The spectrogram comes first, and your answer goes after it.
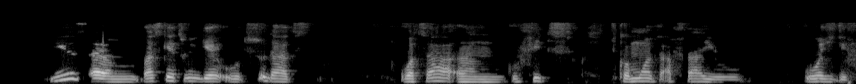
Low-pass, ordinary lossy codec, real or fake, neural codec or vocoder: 7.2 kHz; none; real; none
